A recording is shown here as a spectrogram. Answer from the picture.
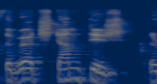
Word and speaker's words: Stammtisch: a great introduction and you're absolutely right you pronounce the word stump dish the right way which a lot of people have a problem with that they say some diligence but it is a dumb dish that's exactly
